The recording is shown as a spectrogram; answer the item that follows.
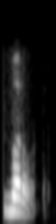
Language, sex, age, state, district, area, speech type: Marathi, male, 30-45, Maharashtra, Jalna, urban, conversation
